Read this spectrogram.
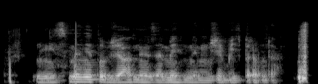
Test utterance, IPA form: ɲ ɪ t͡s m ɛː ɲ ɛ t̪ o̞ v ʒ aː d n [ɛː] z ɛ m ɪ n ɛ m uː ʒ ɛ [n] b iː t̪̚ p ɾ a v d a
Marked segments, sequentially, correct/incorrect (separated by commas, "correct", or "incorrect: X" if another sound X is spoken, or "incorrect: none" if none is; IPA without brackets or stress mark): correct, incorrect: none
